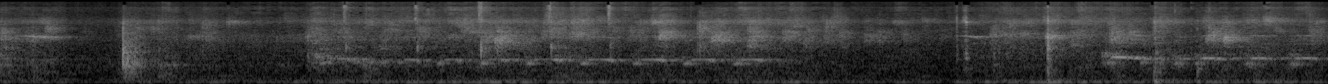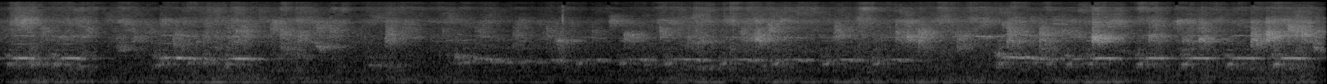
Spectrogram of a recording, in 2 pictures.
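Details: Local zebra dove used as a tutor recording for training birds: four rolling, beaded coo phrases at a steady mid pitch, each about two seconds long with short pauses between them, over constant background hiss.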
